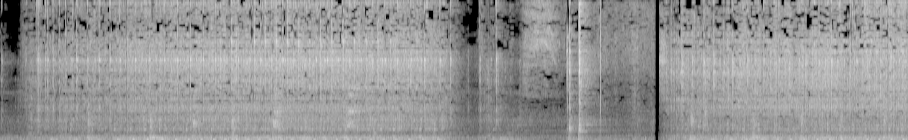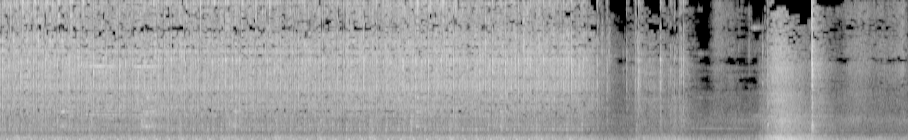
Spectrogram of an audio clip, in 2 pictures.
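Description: Sahara sewing machine stitching through fabric in two fast, even runs, with a pause of about two seconds about four seconds in. A short loud burst of noise comes near the end.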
